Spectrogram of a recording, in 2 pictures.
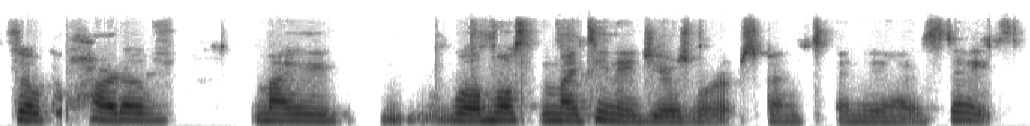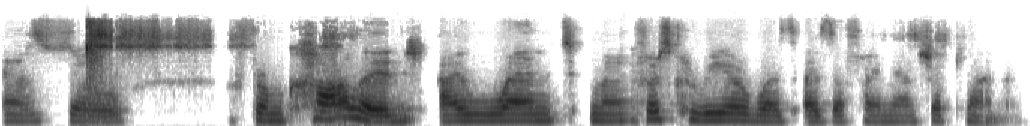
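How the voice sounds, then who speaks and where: Gravelly-voiced woman from the Dominican Republic. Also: medium pitch, measured pace, a little hiss or hum, low-quality recording. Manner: lively, animated storyteller who repeats words as she talks. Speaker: guest, business coach. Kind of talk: casual interview storytelling. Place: dorm room.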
